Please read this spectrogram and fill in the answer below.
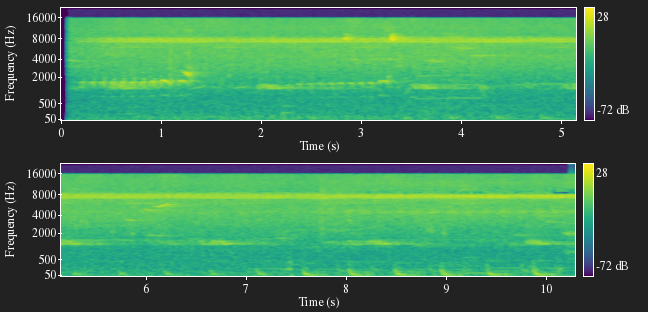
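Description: Jungle ambience: a steady high-pitched insect drone and repeated short bird chirps and trills. About seven and a half seconds in, a kick-drum beat fades in at about two beats a second.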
